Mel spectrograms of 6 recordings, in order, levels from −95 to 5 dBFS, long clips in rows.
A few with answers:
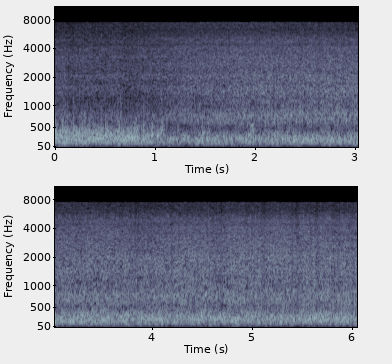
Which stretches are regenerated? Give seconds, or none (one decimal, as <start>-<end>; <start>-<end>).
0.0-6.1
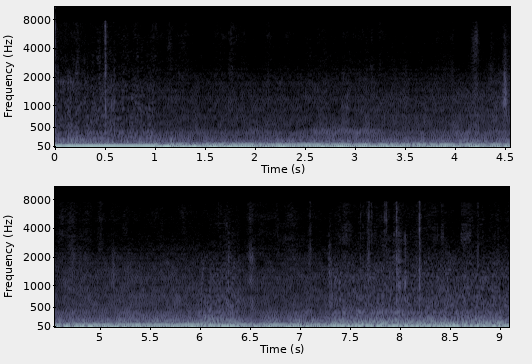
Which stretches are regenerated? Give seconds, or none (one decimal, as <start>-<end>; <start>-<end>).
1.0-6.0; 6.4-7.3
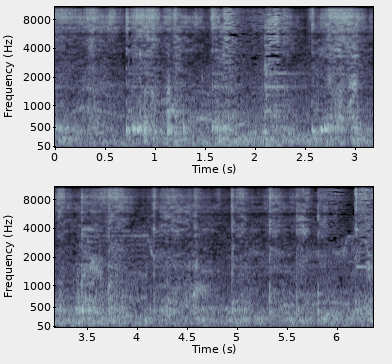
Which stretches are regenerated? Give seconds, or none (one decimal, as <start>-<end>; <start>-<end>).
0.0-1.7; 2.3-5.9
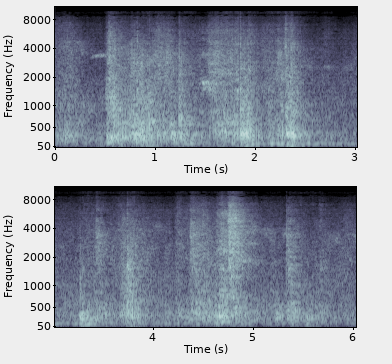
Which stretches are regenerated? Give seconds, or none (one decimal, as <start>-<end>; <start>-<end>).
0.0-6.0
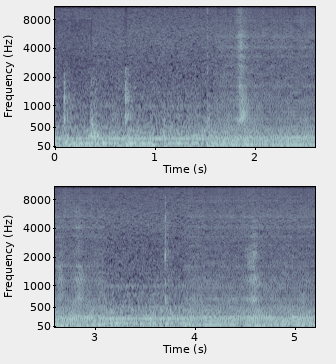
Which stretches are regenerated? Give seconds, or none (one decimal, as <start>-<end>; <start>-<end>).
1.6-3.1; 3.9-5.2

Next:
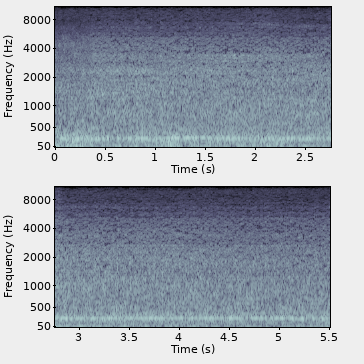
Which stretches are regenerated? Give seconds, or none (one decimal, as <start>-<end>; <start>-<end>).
none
